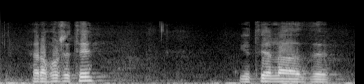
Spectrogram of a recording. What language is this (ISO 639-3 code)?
isl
